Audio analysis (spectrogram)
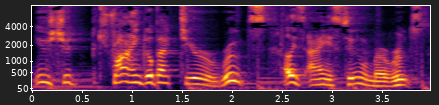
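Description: Mellow soft-edged voice, mid pitch, casual host, rambling and hesitant solo commentary, faint music behind. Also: animated, normal speed.

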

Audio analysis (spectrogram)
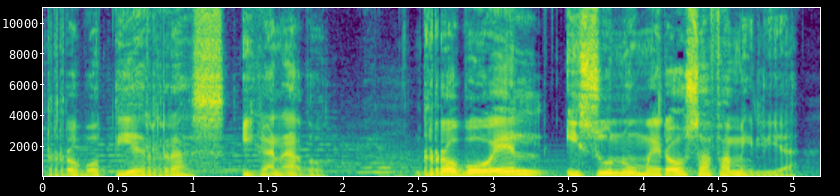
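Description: A man's voice: fairly low pitch, big pitch swings, measured pace. A man as the solemn narrator of a historical radio drama, reading a scripted account. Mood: solemn narration. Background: music.

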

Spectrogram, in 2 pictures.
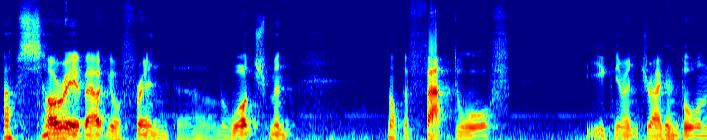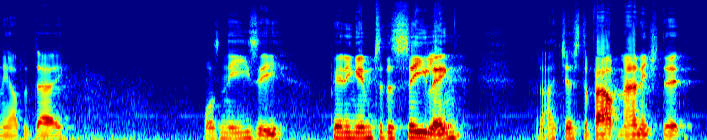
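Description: A man voicing a cruel, mocking dark elf villain in a fantasy audio story, with a drawn-out, taunting delivery. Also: medium pitch, fairly even intonation, a little hiss or hum.

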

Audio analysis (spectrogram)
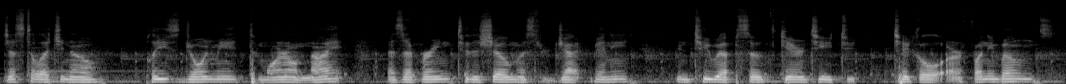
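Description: Slow, even-toned male podcast host. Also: medium pitch, faint music behind, poor audio. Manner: informal, addresses listeners as guys. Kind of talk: casual podcast outro.

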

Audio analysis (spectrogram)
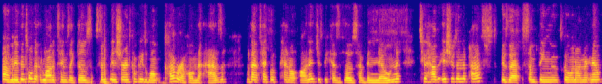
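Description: A woman's voice: medium pitch, steady tone, moderate pace. An American woman chatting casually as an interviewer, informal and rambling, with an anecdotal way of talking. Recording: slightly dull, lo-fi call audio.

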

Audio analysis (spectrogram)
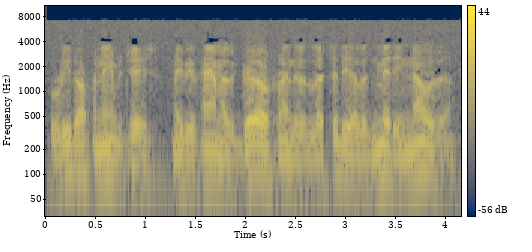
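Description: An actor playing a skeptical, hard-pressing county sheriff with a blunt, accusatory manner in a 1950s radio crime drama. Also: male voice, low voice, brisk, darkish tone, husky. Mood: accusing, brisk. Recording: dull old radio recording, faint noise.

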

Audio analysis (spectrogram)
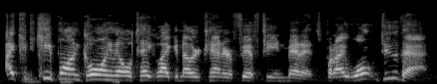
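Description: A man's voice: sits high, lively intonation, brisk, sharp tone, no echo. A male radio host interviewing a guest in an upbeat, chatty way, laughing easily.

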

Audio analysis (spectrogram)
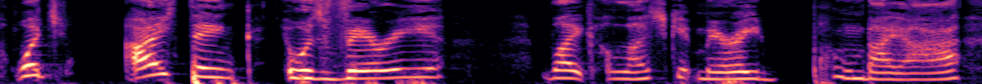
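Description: A young woman with a high, raspy voice hosts a casual podcast. She talks in a loose, scattered way, often slipping into whispered asides. The sound is dry and close. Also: slow, dry recording. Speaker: podcast host. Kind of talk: casual rambling chat.

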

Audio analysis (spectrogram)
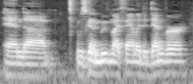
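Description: A man's voice: lowish voice, flat delivery, fast, warm tone. A man in his forties giving an earnest, candid personal testimony to a church group, telling stories with self-deprecating humor. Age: 40s.

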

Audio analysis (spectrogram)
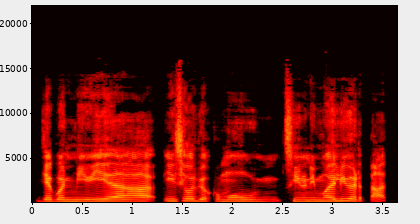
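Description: A woman's voice: medium pitch, steady tone, moderate pace, a little mellow, dry recording. Chatty young woman, dry sound. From Colombia. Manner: chatty, full of fillers like "o sea" and "pues". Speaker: guest, café co-founder. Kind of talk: casual conversational interview.

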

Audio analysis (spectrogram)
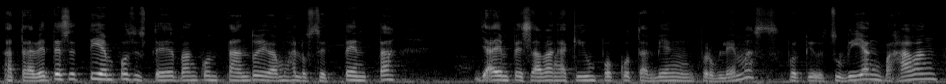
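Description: A woman's voice: lowish voice, moderate pace, vocal fry, a little mellow, slight background noise. A woman in her seventies from El Salvador with a Salvadoran accent, a guest chatting reflectively in a studio interview. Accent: Salvadoran Spanish. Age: 70s. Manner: reflective, chatty, laughs easily. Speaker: guest artist. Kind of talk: casual interview chat.

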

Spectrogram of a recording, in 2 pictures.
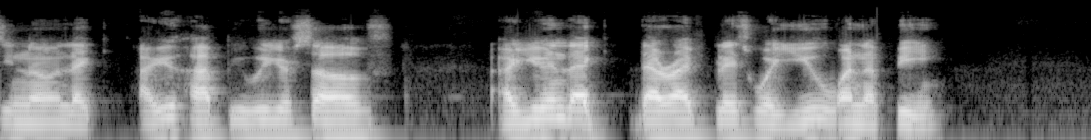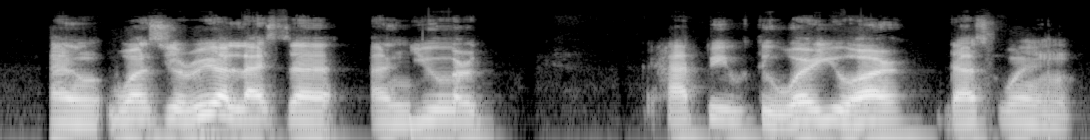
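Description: A man's voice: mid-range voice, smooth. A man from Peru as a guest on a video-call interview, earnest and modest, with many casual fillers.

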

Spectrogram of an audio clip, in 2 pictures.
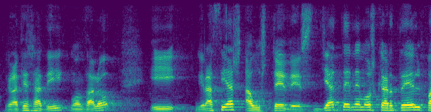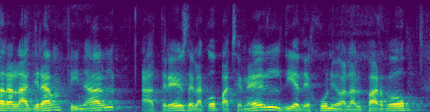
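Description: A man's voice: mid-range voice, normal speed, hardly any pauses. A man hosting a talk show, chatting casually and teasing his guests as he wraps up. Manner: jovial, teasing, thanks guests warmly. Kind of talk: casual chat, wrapping up the show.

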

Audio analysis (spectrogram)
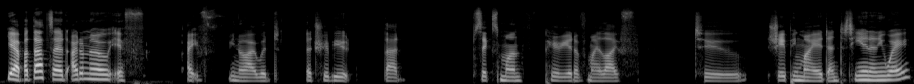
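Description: A woman's voice: fairly low pitch, clear, resonant tone, no room sound, studio quality. A young woman from South Africa, a podcast host answering questions in a casual, reflective chat. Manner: measured, reflective, with soft fillers. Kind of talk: casual conversation between sisters.

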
